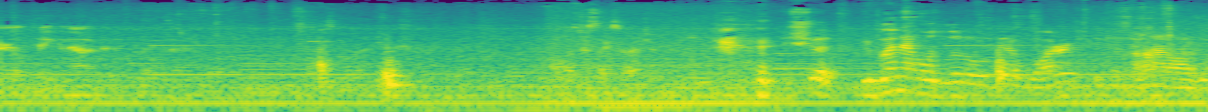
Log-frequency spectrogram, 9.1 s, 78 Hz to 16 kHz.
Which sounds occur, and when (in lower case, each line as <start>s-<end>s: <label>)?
0.0s-0.8s: male speech
0.0s-2.8s: music
0.0s-9.0s: conversation
0.0s-9.0s: mechanisms
1.0s-1.3s: human voice
1.1s-1.7s: liquid
2.1s-2.3s: generic impact sounds
2.2s-2.8s: male speech
2.3s-2.5s: glass
2.8s-3.1s: generic impact sounds
3.4s-3.9s: surface contact
4.1s-4.9s: male speech
5.3s-5.8s: laughter
5.7s-6.5s: music
5.9s-6.2s: male speech
6.2s-6.4s: generic impact sounds
6.5s-8.0s: male speech
6.5s-6.6s: tick
6.7s-6.9s: generic impact sounds
7.1s-7.7s: music
7.4s-7.6s: generic impact sounds
8.2s-8.7s: surface contact
8.4s-9.0s: male speech
8.7s-8.8s: generic impact sounds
